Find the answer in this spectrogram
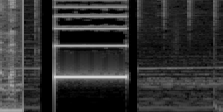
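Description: A single steady electronic bleep, about three-quarters of a second long, dropped in right after the voice is cut off, the kind of edit bleep used to censor a word. Soft background music follows it.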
